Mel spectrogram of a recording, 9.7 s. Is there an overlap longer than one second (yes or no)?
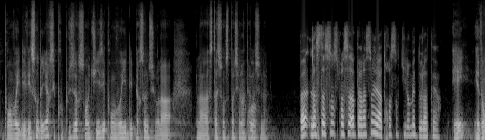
no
